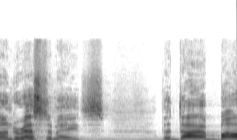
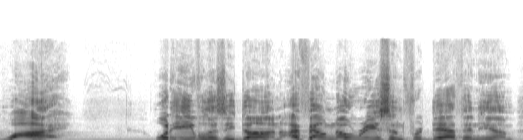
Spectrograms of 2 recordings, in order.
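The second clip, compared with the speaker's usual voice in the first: higher, louder, pleading; desperate Pilate; 6 semitones higher, 5 dB louder than usual. Acted. Pilate desperate before the crowd, raised higher. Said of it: "He's getting desperate now".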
